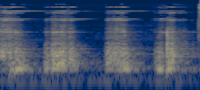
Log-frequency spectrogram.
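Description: Steel cup-type oil filter wrench handled and turned in the hand, giving light metallic clinks and rubs in three short bursts.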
